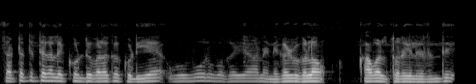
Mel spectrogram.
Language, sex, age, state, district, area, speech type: Tamil, male, 45-60, Tamil Nadu, Viluppuram, rural, spontaneous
